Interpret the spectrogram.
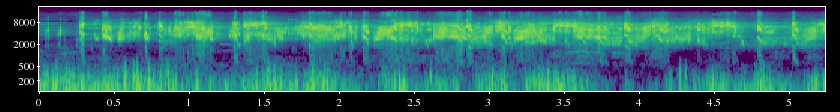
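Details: Lure recording for attracting swiftlets, old style: an unbroken, dense wash of high, buzzy twittering and chirping, with a low rumble beneath.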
